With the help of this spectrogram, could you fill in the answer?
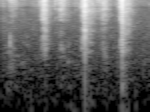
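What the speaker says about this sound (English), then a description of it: "I love these scissors because they actually are collapsible." Collapsible folding scissors handled in several quick bursts of crisp metallic snips and clicks, close and fairly quiet with short gaps between.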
